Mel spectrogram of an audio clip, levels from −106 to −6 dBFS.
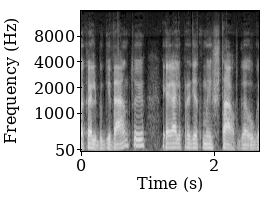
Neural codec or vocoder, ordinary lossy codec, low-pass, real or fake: vocoder, 44.1 kHz, 128 mel bands every 256 samples, BigVGAN v2; Opus, 24 kbps; 14.4 kHz; fake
